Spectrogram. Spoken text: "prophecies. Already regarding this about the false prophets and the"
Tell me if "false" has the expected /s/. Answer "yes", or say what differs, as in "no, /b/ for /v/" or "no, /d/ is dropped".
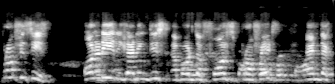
yes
